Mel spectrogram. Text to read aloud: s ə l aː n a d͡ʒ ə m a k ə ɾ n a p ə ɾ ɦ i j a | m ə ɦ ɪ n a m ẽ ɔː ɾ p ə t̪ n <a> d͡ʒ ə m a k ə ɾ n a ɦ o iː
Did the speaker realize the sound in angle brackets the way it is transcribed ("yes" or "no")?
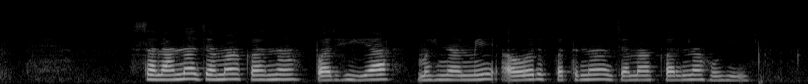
yes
